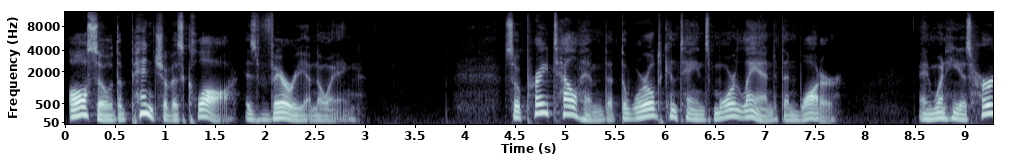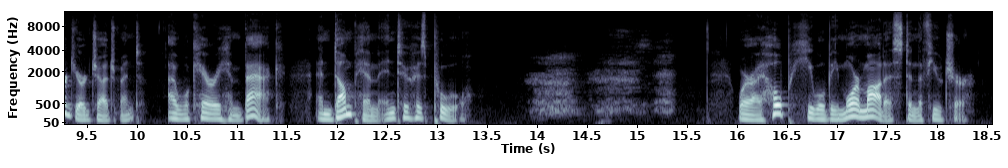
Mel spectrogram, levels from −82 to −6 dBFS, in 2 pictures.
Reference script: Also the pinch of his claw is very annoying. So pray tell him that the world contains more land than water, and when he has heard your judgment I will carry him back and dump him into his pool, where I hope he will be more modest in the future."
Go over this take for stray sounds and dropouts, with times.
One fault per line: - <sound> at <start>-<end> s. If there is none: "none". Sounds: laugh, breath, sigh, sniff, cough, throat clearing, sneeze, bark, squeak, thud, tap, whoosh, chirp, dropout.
- breath at 13.9-15.4 s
